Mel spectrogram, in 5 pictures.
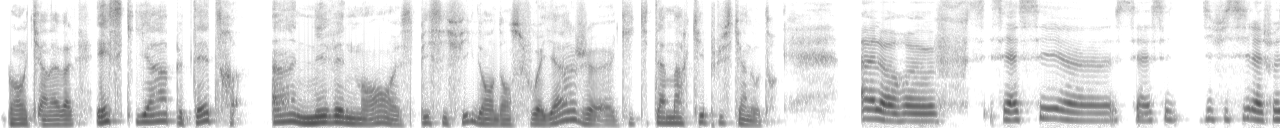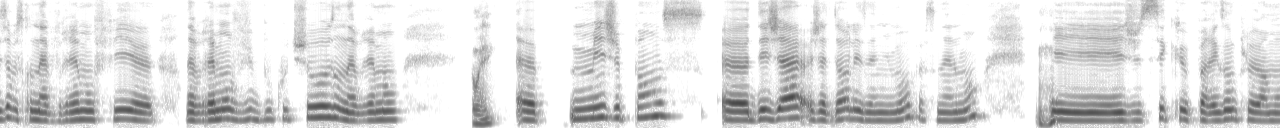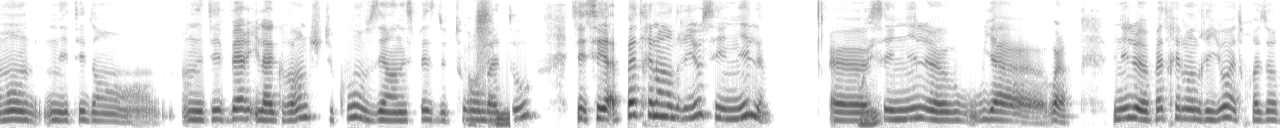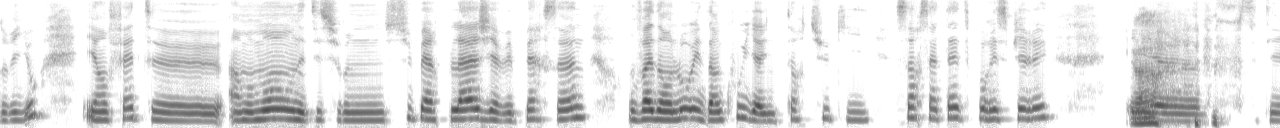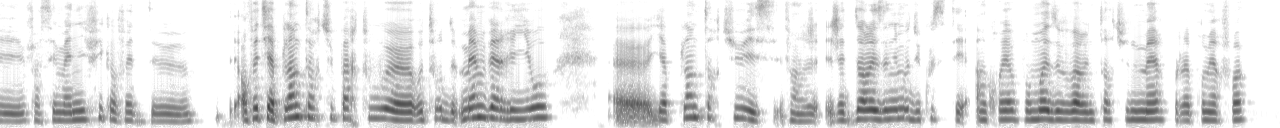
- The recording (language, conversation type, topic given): French, podcast, Quel est le voyage le plus inoubliable que tu aies fait ?
- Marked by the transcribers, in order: blowing; blowing; chuckle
